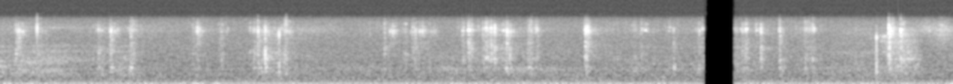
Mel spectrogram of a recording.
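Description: Quiet typing on a computer keyboard while entering figures for a damped oscillation exercise, with a steady stream of soft key clicks in irregular bursts over a low hum and one brief dropout.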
